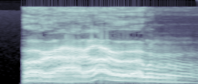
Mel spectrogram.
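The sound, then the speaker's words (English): A loud, drawn-out angry growl, voiced by a person as the character Kit, rumbling low and steady for over two seconds, swelling briefly in the middle before easing off. No words are spoken. “Kit growled. He sounds angry.”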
